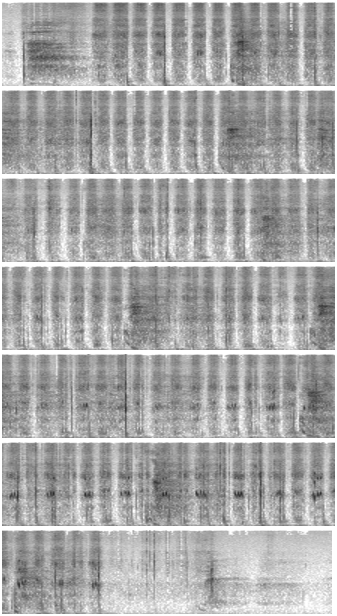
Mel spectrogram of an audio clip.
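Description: Bow drill in use: a wooden spindle spun fast by a sawing bow, grinding in the notch of a wooden hearth board to build up hot dust for an ember. It runs as a steady rapid rubbing, with a high squeak about twice a second in the later part, and stops suddenly near the end.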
